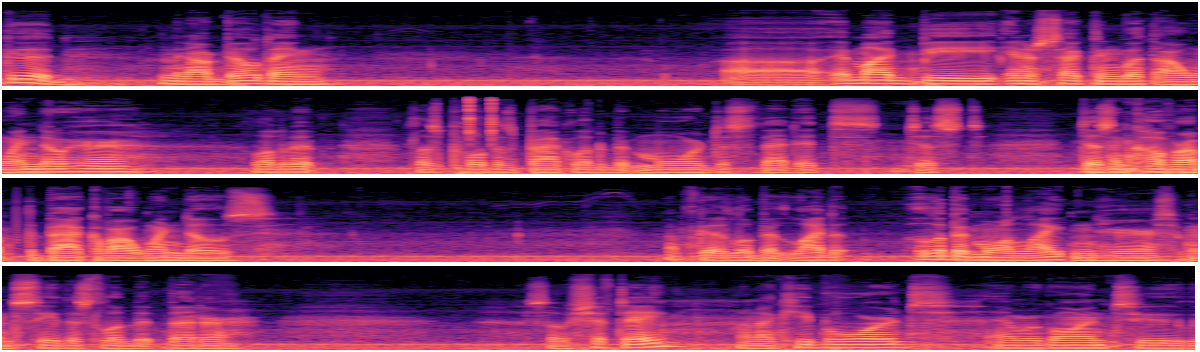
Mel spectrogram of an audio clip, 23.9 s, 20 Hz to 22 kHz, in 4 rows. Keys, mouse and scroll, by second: 3.9-4.8 scroll, 4.8-8.4 middle drag, 8.4-11.4 drag, 13.0-16.5 middle drag, 16.5 scroll, 17.1-20.0 middle drag, 20.0-21.3 scroll, 21.3 shift+a.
